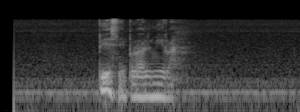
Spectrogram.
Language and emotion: Russian, neutral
